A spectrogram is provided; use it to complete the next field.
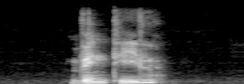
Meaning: valve
- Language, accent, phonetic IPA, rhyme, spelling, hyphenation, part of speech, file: German, Austria, [vɛnˈtiːl], -iːl, Ventil, Ven‧til, noun, De-at-Ventil.ogg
